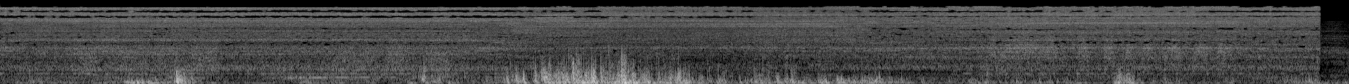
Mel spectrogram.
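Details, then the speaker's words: 2024-2025 SeaDoo 325 supercharged engine: steady airy hiss with soft puffs as boost leaks past the intake manifold gasket, because metal manifold spacers are too thick and give poor clamping force; fixed by shaving the studs. "those spacers which are metal are too thick and it's not giving enough cramp uh kind of clamping force on that gasket and it's letting boost uh kind of seep through the intake uh through the manifold uh space"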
